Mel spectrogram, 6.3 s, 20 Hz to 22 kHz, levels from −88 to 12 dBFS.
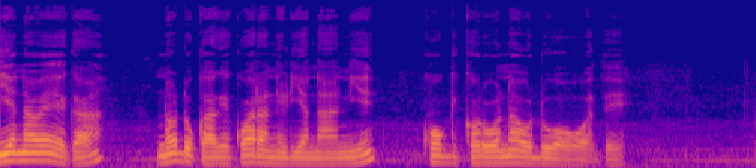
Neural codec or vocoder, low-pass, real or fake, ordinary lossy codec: none; 19.8 kHz; real; MP3, 96 kbps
